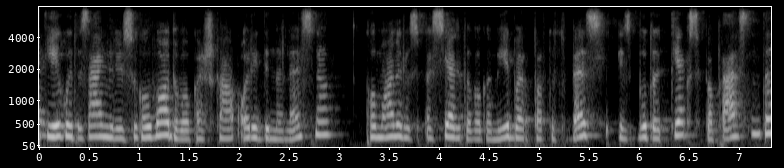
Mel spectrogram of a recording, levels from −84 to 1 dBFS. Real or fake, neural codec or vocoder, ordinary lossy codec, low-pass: fake; codec, 44.1 kHz, 2.6 kbps, SNAC; Opus, 16 kbps; 7.2 kHz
